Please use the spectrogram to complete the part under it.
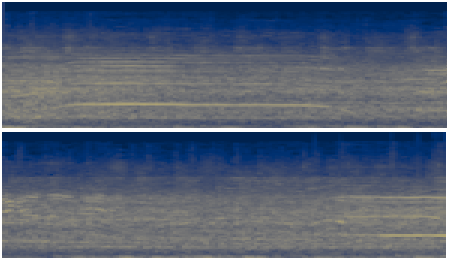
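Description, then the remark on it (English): A large stadium crowd at the Dome in Central New York boos Pete Davidson of Saturday Night Live loudly and steadily for the full six seconds, a dense, sustained roar of many voices with a few higher tones and whistles threaded through it. “that is a man who just got booed by the folks here at the Dome”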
